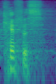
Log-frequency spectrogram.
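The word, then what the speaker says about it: Cephas: Jesus was the one that actually gave Simon the name Peter, which is Aramaic for rock, and it's pronounced Kephas.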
